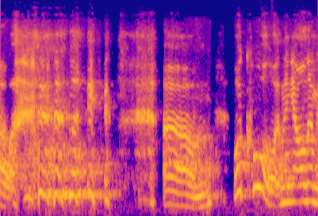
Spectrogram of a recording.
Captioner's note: laughing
